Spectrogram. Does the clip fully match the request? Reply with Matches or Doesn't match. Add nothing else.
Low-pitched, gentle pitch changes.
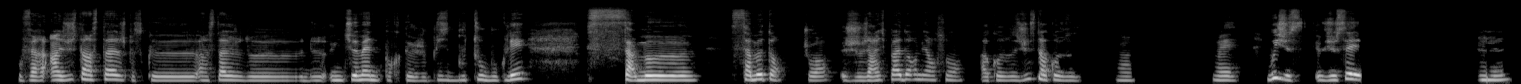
Doesn't match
